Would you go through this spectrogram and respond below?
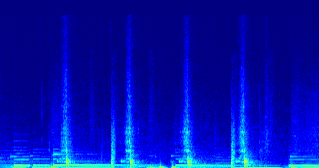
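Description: A knife chops carrot on a cutting board for escabeche, roughly a dozen crisp strikes at an uneven steady rhythm, close and clear with no talking.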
